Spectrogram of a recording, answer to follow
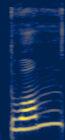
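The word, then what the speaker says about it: त्वम्: लिहिले सेम लिहिलं जातं कधी कधी त्व वरती अनुस्वार असेल तरी त्याचा उच्चारण त्वम असत काही ठिकाणी त्वम पूर्ण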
